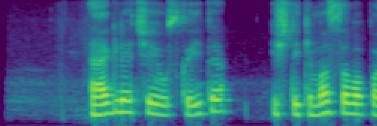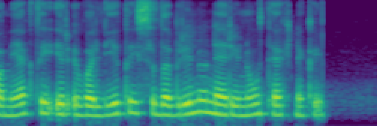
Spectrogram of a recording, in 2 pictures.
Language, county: Lithuanian, Vilnius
